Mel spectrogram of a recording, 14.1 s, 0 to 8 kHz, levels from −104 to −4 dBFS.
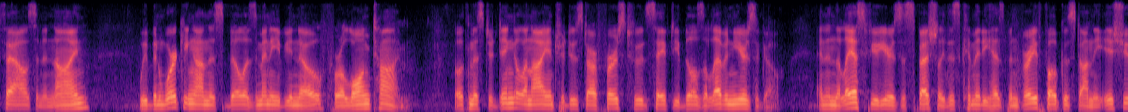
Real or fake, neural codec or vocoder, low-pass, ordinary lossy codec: fake; vocoder, 44.1 kHz, 80 mel bands, Vocos; 7.2 kHz; Opus, 24 kbps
